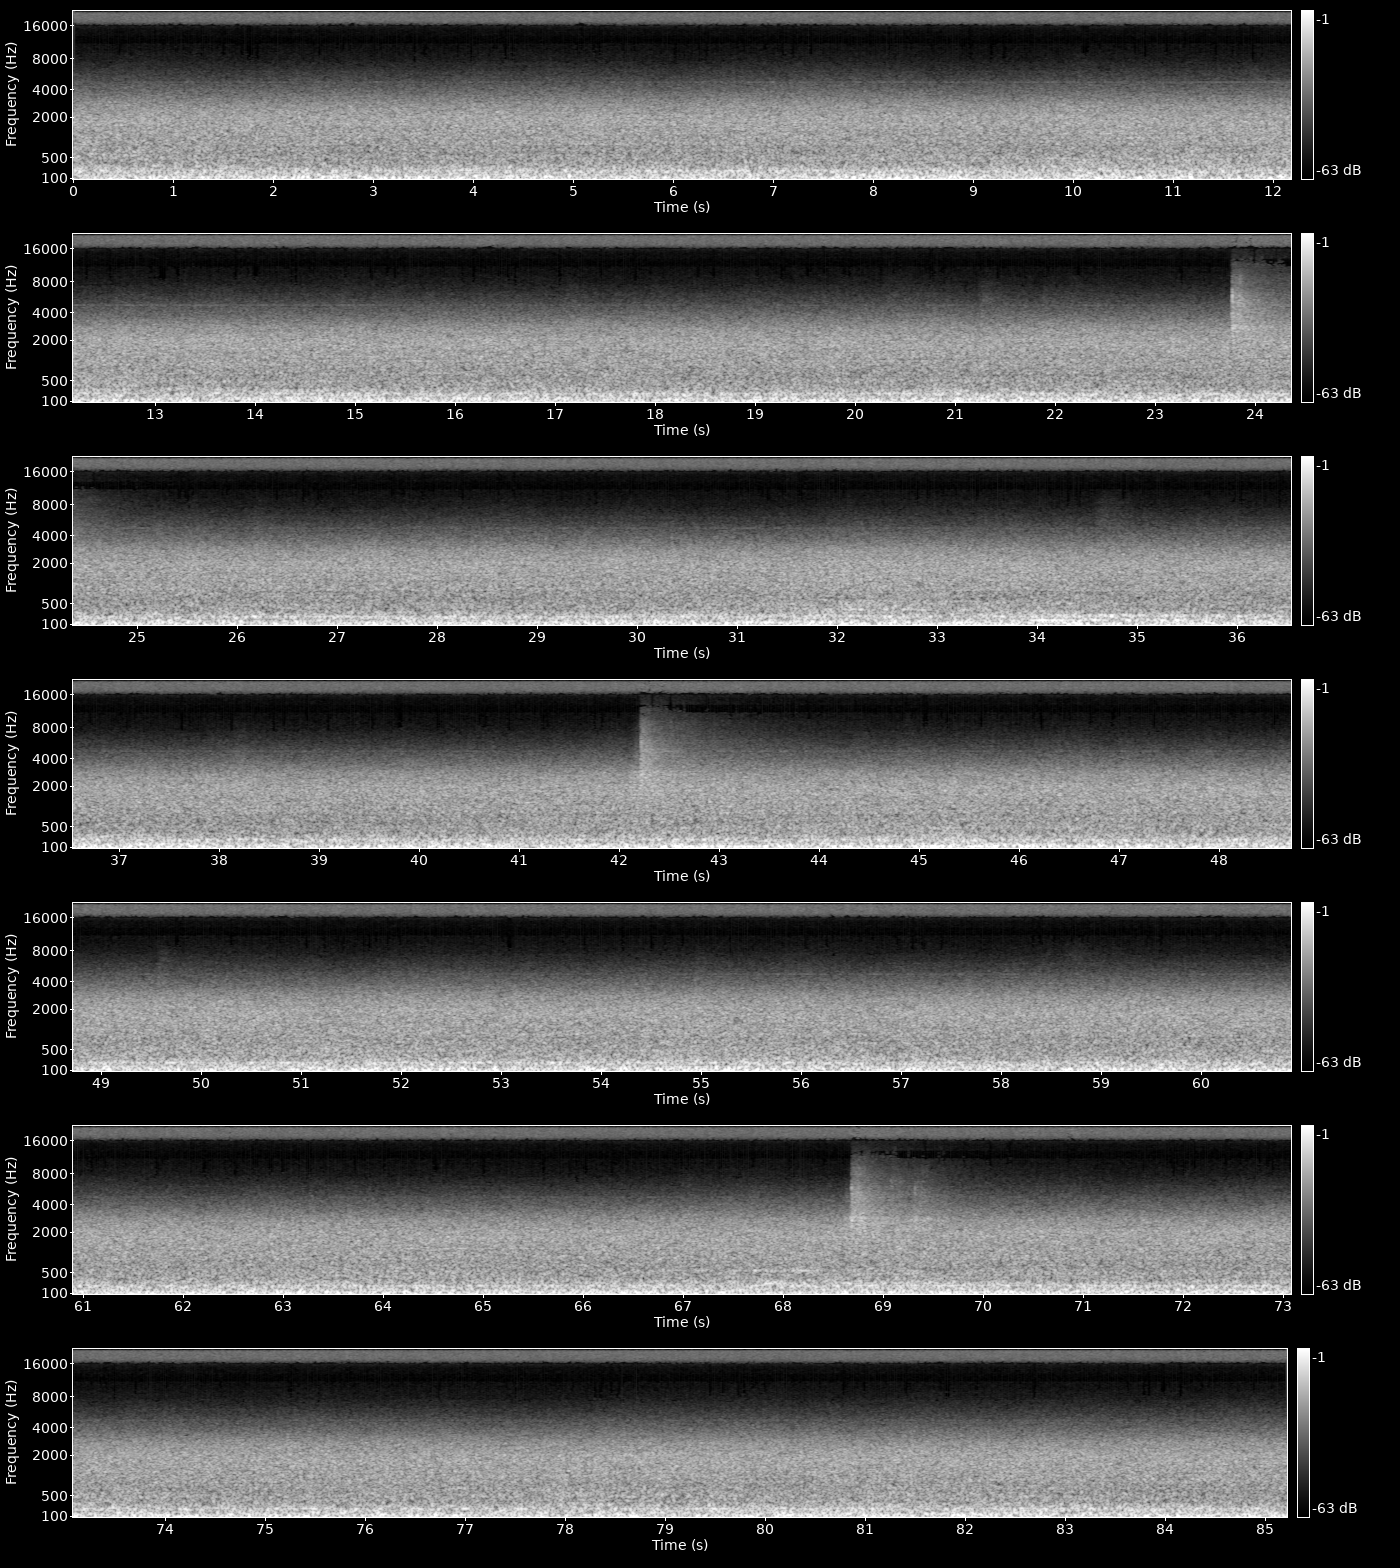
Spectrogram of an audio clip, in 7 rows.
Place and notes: Mannesmannufer, Düsseldorf, Deutschland - Düsseldorf, KIT, exhibition hall, center
Inside the KIT exhibition hall in the center. The sound of the traffic underneath the long reverbing hall.
This recording is part of the intermedia sound art exhibition project - sonic states
soundmap nrw - sonic states, social ambiences, art places and topographic field recordings
22 November 2012, ~13:00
